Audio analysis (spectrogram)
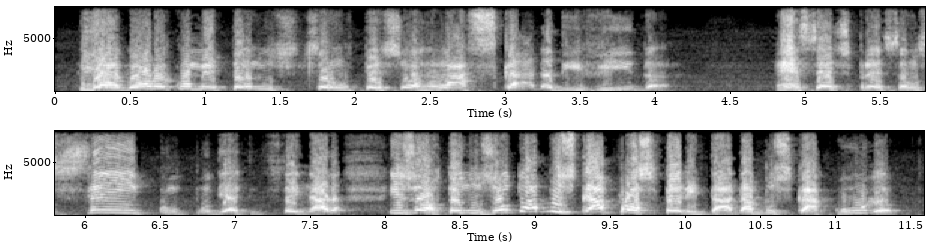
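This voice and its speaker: Over noticeable background noise, a man with a high pitch talks at a fairly slow pace with lively intonation. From Northeast Brazil. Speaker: pastor. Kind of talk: radio sermon.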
